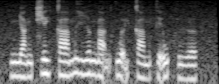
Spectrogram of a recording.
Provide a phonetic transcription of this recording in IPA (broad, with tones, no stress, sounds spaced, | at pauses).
ɲ a˨˩ ŋ t͡ɕ e˧ j k aː˨˦ m ɣ i˧ ə̯ ŋ a̰ː˧˨ n k w ə̰˧˥ j k a˨˩ m k ḛ˧˥ w h ɨ˨˩ ə̯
